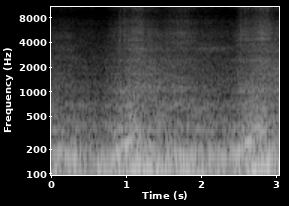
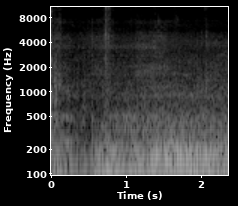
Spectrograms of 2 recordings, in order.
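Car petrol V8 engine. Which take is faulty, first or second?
first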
